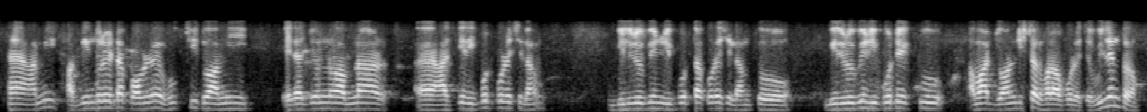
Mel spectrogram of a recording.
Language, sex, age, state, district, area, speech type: Bengali, male, 60+, West Bengal, Purba Bardhaman, urban, conversation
